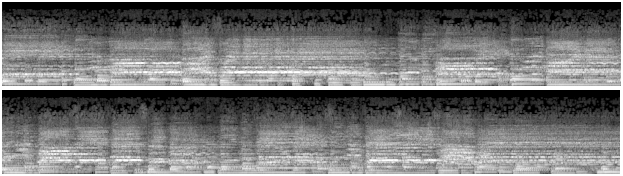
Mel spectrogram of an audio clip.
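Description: A group of voices singing a gospel song over sustained low bass notes that change every second or two.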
